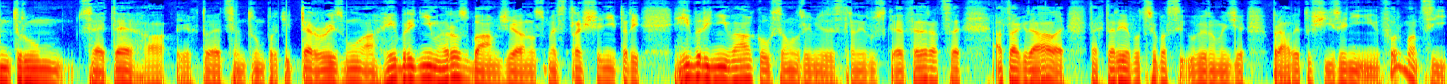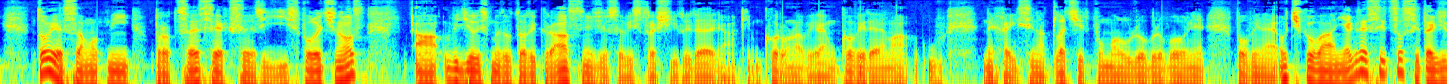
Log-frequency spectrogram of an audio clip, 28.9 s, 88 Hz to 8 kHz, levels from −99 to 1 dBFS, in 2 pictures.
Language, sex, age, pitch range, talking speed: Czech, male, 30-49, 75-95 Hz, 150 wpm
